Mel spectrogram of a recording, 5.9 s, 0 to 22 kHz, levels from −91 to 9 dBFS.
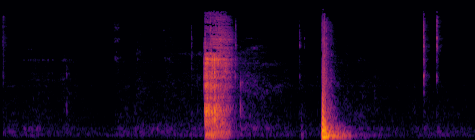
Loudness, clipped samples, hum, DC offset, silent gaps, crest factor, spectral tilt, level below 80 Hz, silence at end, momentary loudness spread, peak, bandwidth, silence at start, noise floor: -23 LUFS; under 0.1%; none; under 0.1%; none; 26 dB; -5 dB/octave; -52 dBFS; 1.6 s; 26 LU; -4 dBFS; 15.5 kHz; 2.55 s; -78 dBFS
